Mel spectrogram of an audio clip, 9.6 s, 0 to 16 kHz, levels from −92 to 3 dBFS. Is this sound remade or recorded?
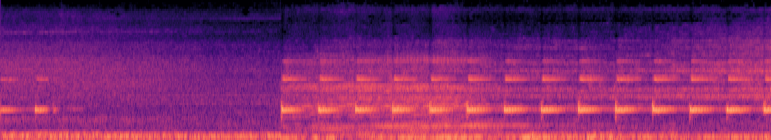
remade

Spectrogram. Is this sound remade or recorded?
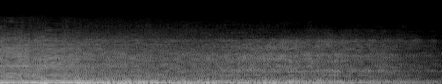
remade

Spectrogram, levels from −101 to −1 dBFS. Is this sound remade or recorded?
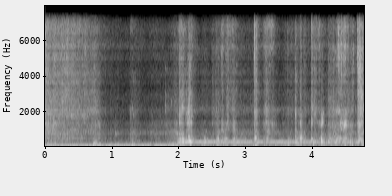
remade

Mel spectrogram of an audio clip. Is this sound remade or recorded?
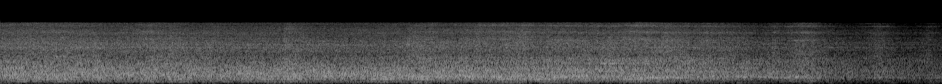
recorded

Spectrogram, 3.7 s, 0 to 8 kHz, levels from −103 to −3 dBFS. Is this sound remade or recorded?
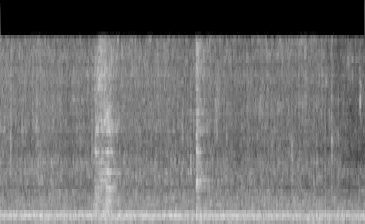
remade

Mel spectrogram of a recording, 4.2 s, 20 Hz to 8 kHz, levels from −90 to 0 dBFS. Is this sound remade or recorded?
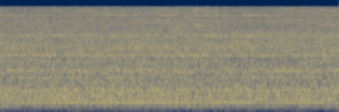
remade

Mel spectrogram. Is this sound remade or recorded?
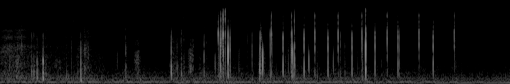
recorded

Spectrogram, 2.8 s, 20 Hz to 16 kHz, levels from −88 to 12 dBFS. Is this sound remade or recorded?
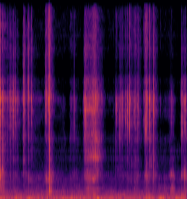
remade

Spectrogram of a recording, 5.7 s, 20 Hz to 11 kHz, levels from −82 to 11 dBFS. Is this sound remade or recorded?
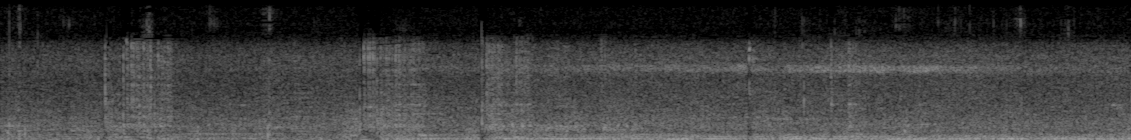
recorded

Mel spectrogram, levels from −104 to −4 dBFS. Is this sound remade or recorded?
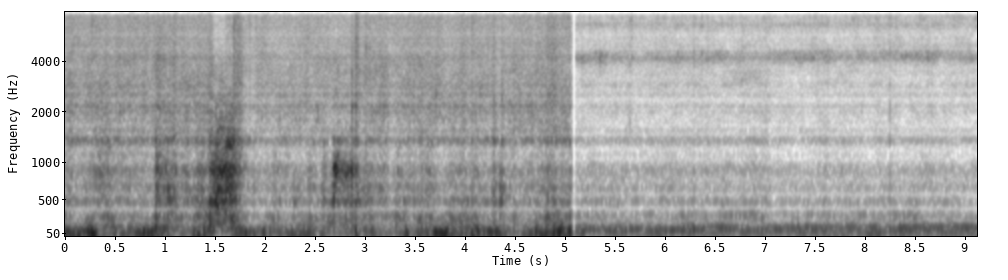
remade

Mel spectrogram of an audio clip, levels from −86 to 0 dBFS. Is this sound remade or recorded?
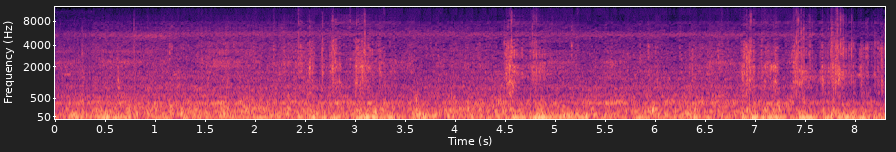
recorded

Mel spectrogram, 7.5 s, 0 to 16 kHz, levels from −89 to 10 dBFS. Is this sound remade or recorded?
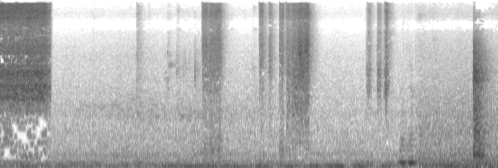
recorded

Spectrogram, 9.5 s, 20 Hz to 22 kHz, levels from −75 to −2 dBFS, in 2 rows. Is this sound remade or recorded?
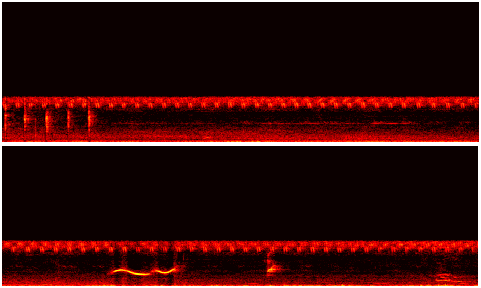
recorded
